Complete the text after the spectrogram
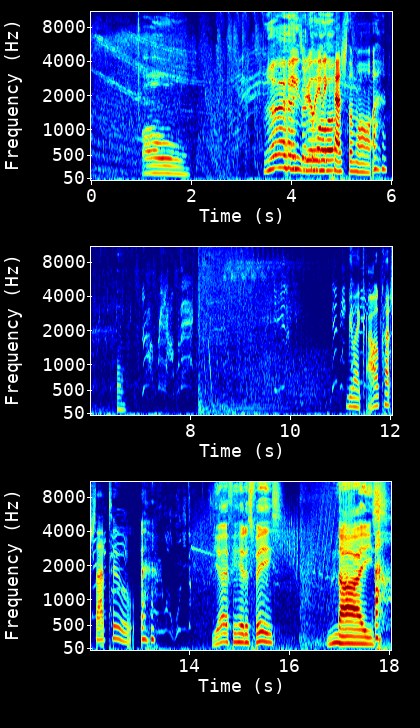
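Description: A young woman laughs and talks close to a microphone.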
